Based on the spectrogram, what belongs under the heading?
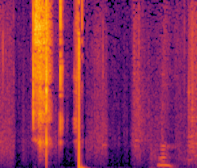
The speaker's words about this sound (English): And uh, I'm going to call this a success and crack open a cold beer.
